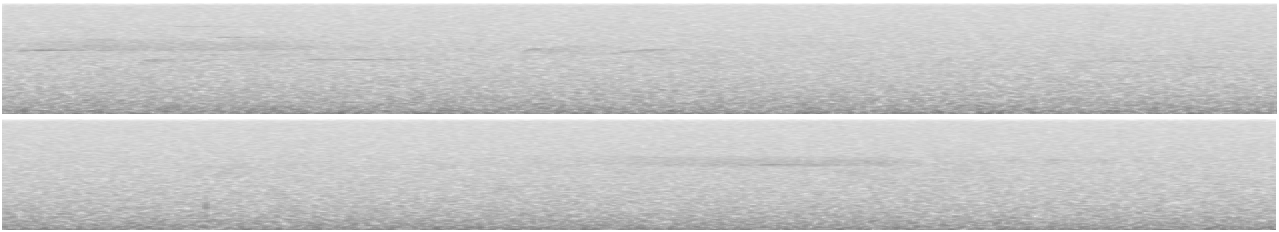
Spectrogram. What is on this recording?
Brown Creeper, Eastern Wood-Pewee, Pine Warbler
